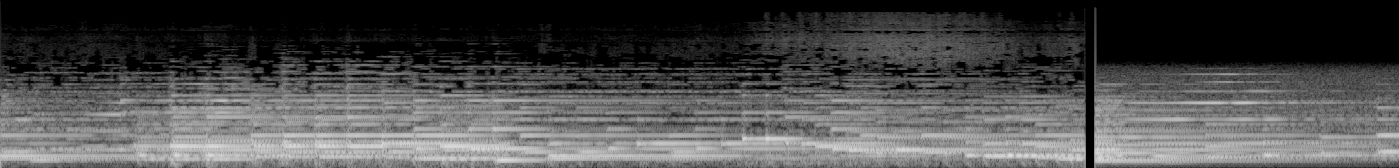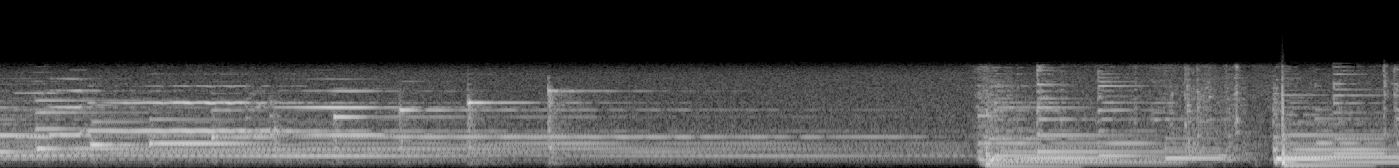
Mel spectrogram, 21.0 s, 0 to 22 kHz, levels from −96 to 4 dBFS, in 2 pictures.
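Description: Input switched to a poorer device, from 8.13 s to the end: after an 80 ms silence the sound turns dull and boxy, with nothing above 4.4 kHz and new background noise roughly 30 dB down at unchanged level, likely from a narrower-band microphone taking over.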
